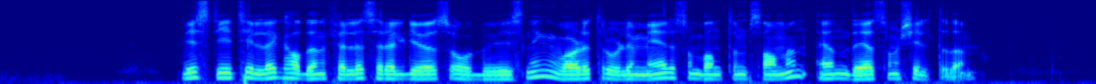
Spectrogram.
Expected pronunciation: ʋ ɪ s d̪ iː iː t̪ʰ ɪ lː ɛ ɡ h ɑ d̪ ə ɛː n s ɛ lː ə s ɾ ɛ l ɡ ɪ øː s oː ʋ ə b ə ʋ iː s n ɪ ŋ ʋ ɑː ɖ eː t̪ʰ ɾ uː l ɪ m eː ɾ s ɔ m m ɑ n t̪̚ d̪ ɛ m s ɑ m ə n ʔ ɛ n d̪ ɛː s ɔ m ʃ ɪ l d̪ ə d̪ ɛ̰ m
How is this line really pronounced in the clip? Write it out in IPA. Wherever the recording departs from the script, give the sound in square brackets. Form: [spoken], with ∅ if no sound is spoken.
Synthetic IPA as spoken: ʋ ɪ s d̪ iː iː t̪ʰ ɪ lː ɛ ɡ h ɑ d̪ ə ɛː n [f] ɛ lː ə s ɾ ɛ l ɡ ɪ øː s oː ʋ ə b ə ʋ iː s n ɪ ŋ ʋ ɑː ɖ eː t̪ʰ ɾ uː l ɪ m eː ɾ s ɔ m [b] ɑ n t̪̚ d̪ ɛ m s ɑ m ə n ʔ ɛ n d̪ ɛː s ɔ m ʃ ɪ l [t̪] ə d̪ ɛ̰ m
